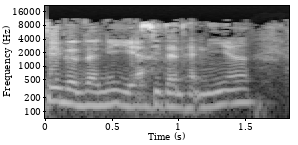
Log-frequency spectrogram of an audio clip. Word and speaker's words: Cidadania: Was haben die Architekturstudenten bei der Projekt Cidadania, oder wie spricht man das? – Cidadania, über dieses Thema geleistet.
